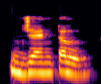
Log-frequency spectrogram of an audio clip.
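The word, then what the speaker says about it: gentle: दोस्तों जब भी जी के बाद ई आता है तो जी का उच्चारण जय करते हैं, ई को ए की मात्रा पढ़ते हैं, एन का उच्चारण आधा न और टी को टे पढ़ते हैं, एल ई का उच्चारण ले करते हैं, जेंटल।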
